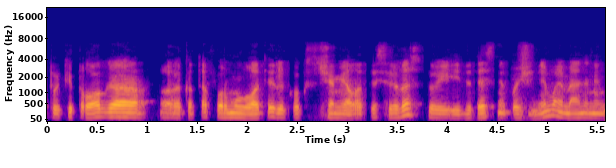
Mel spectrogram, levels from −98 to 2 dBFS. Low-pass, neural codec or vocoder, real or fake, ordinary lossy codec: 7.2 kHz; codec, 16 kHz, 2 kbps, FreqCodec, larger model; fake; AAC, 32 kbps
